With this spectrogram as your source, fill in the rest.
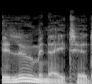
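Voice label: "illuminated", British English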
